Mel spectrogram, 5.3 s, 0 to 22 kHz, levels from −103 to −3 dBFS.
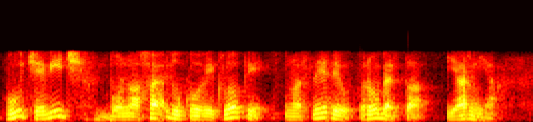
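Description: Throughout, the speech carries the sound of the G.729 codec at 8 kbit/s, and the damage is plainly audible. The codec rebuilds each 10 ms frame from a vocal tract filter, a pitch predictor and a few pulses, so the speech comes out slightly rough and synthetic. On a spectrogram, nothing shows above 4 kHz, and the harmonics look smeared and grainy rather than cleanly striated.

Three episodes of VoIP packet loss concealed by the speech codec follow. The first runs from 1.55 to 1.68 s, just after "bo na", and is consistent with about 90 ms of lost audio. The second, from 3.25 to 3.32 s, fits about 30 ms lost, and the third, from 4.82 to 4.86 s, fits a single 10 ms frame. In each, the decoder stretches the last pitch and filter into a buzzy tone or coloured noise that fades. The spectrogram shows a frozen spectrum with decaying energy, and the waveform shows a shrinking envelope before the speech recovers.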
